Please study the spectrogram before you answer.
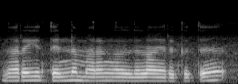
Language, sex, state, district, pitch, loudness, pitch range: Tamil, female, Tamil Nadu, Kanyakumari, 175 Hz, -15 LUFS, 170-190 Hz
